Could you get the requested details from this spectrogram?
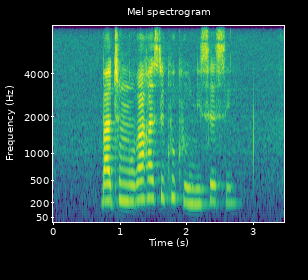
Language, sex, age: Northern Sotho, female, 30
